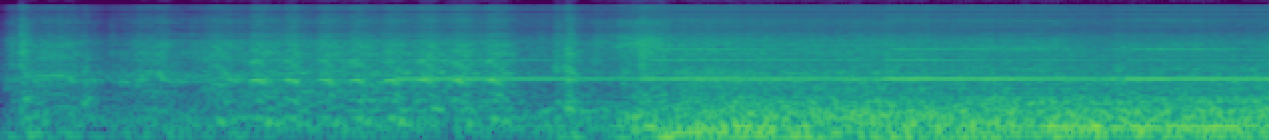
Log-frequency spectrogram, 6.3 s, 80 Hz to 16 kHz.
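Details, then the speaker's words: Car with 118,000 miles, dead battery, jump-started with a jump box in freezing December cold; cranks, catches after a few seconds, settles into steady, slightly rough idle; hard cold start, airbag light still on. "Oh, this is a tough one. She's running."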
